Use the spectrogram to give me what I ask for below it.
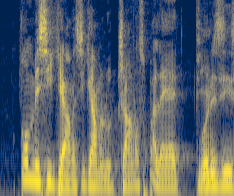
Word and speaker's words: Luciano Spalletti: He can't roll his L's. Luciano Spalletti. He can't do that. Come si chiama? Si chiama Luciano Spalletti.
